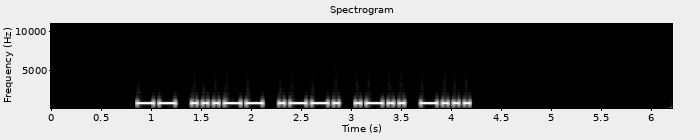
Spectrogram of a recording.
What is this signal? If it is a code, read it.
Morse code, heard as a keyed tone, about 22 wpm, 700 Hz. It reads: M3PLB
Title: DXCC-100 Call Signs - 5 Characters - 22wpm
